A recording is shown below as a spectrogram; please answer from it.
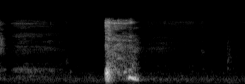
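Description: A person coughs once, sharply, about a second in.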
